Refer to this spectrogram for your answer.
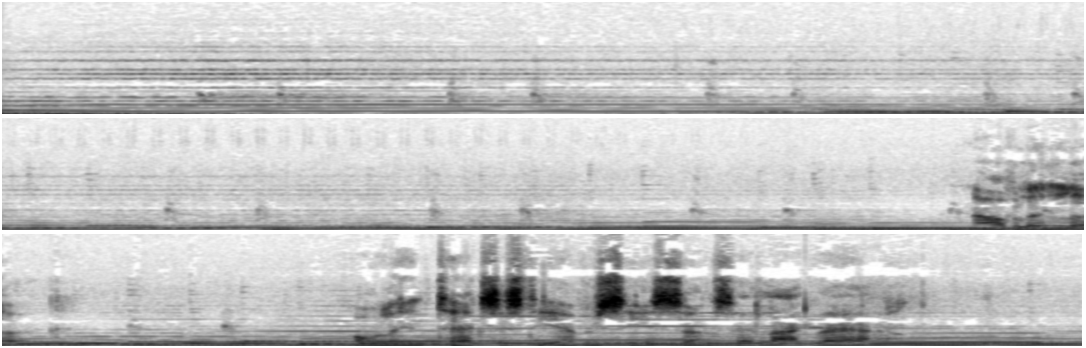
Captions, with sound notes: (soft music) (birds chirping) Novalyne, look. Only in Texas do you ever see a sunset like that.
